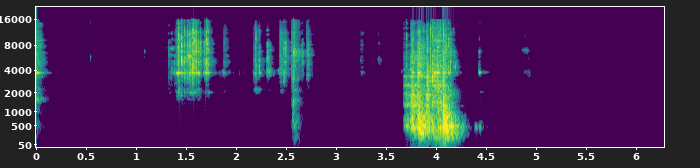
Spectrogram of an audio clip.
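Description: Metal parts of a Herzberg double-barrel bassoon reed profiler being handled: a brief scrape, a few light clicks, then a louder metallic clatter about four seconds in.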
